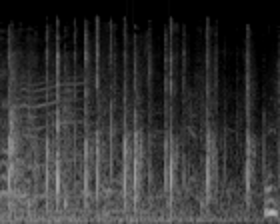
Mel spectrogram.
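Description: Scattered applause from a small audience: a few people clapping unevenly after the song ends.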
